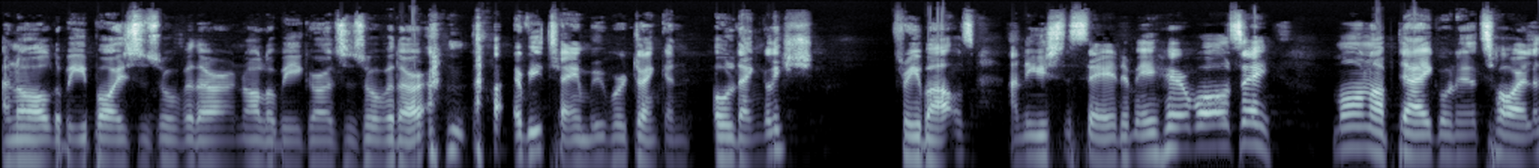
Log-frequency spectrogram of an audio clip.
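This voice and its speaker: A man speaks at a fairly quick pace and a medium pitch, with ordinary pitch variation, big swings in loudness, and a dry, close sound with no echo. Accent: Belfast. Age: 50s. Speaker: drag performer. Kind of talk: storytelling on a live podcast. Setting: stage with audience.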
